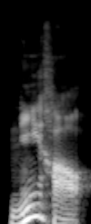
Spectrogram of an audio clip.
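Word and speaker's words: 你好: Khi hai âm thấp (hoặc âm thứ ba) nối tiếp nhau, âm đầu tiên được phát âm trên âm tăng, nhưng chúng ta giữ âm thấp trong cách viết: nǐhǎo.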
